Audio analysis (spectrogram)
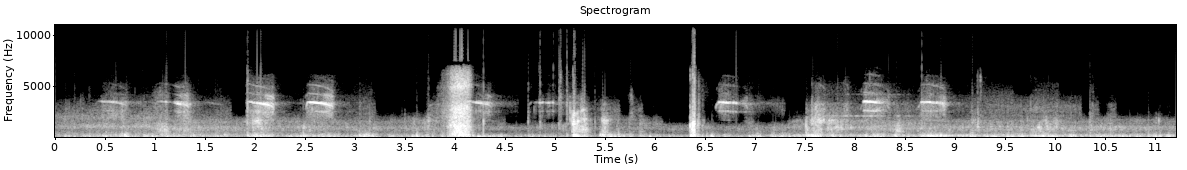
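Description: A blue jay squawks repeatedly outdoors, harsh raspy calls coming in uneven bursts, a few louder and sharper than the rest, over a steady background of ambient noise.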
